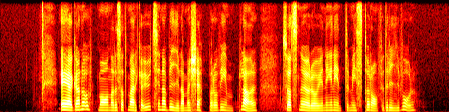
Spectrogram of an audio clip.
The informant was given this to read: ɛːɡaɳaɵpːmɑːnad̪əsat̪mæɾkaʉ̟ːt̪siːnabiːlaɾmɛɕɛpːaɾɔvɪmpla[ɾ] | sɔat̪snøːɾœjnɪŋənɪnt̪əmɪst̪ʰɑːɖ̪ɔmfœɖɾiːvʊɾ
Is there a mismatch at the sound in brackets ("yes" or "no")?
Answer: no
